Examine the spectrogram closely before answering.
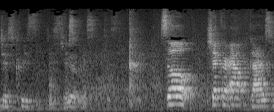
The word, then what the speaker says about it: Chrisse: out for my name on there is official Chrissy if you want me to spell it it's c h r i s s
